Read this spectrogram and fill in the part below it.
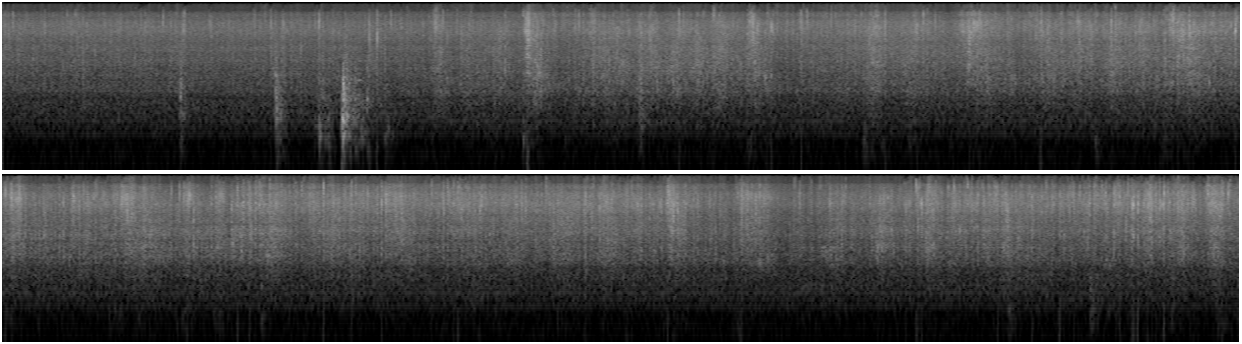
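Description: Egg ramen noodles with black pepper and soy sauce being mixed in a hot pan: continuous close crackling and sizzling frying noise with faint scraping of stirring, steady throughout and with no talking.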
